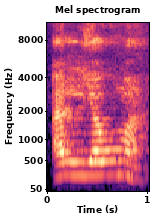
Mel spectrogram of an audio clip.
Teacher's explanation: Di sana ada al bertemu dengan huruf ya, sama seperti tadi hukumnya idhar qamariyah, yaitu harus dibaca jelas antara huruf al dan ya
